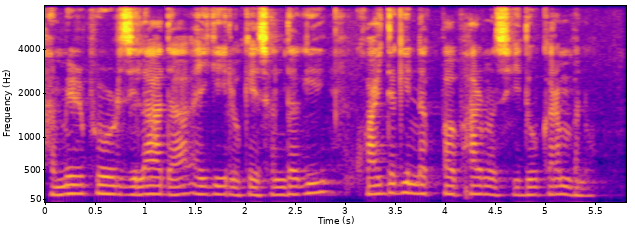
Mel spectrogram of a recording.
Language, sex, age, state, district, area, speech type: Manipuri, male, 18-30, Manipur, Bishnupur, rural, read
